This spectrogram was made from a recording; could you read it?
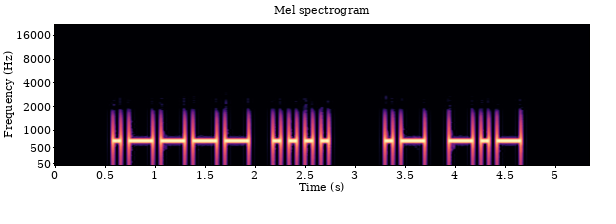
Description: Morse code, heard as a keyed tone, about 15 wpm, 700 Hz. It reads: 1H AK
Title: Winter Field Day Exchanges Encore 15wpm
